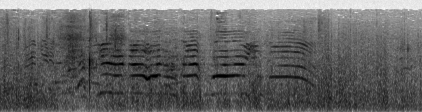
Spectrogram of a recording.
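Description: A young woman shouts loudly across an open field.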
